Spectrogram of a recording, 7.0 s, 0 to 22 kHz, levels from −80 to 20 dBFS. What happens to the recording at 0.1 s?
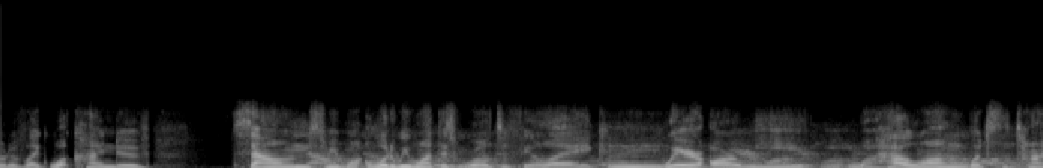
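Nothing goes wrong at 0.1 s: the speech there is intact, with only the expected band limit of the call path, which leaves nothing above about 8 kHz.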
